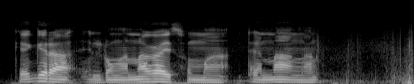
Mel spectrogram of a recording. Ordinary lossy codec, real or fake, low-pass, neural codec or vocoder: none; real; none; none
